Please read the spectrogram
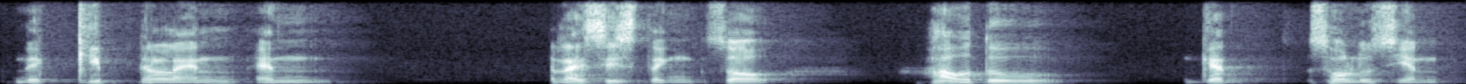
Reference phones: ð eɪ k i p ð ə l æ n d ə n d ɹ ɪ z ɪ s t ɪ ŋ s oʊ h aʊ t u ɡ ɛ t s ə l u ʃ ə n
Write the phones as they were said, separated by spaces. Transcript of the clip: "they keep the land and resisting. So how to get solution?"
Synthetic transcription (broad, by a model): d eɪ k i p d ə l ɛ n ə n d ɹ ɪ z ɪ s t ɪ ŋ s oʊ h aʊ t u ɡ ɛ t s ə l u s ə n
